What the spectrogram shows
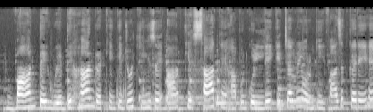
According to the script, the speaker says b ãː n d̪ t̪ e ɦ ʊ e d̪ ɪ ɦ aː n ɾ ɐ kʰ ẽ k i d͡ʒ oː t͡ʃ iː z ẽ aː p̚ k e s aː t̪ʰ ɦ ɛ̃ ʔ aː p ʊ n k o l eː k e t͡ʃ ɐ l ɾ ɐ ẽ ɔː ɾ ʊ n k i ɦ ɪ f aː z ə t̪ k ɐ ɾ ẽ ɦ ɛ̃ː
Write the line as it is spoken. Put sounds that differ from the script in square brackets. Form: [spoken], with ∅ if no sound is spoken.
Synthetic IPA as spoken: b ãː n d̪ t̪ e ɦ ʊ e d̪ ɪ ɦ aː n ɾ ɐ kʰ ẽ k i d͡ʒ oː t͡ʃ iː z ẽ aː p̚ k e s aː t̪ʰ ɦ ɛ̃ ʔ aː p ʊ n k o l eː k e t͡ʃ ɐ l ɾ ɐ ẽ ɔː ɾ ʊ n k i ɦ ɪ f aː z ə t̪ k ɐ ɾ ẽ ɦ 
